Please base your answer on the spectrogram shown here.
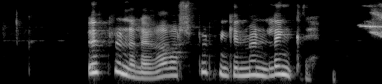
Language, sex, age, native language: Icelandic, female, 50-59, Icelandic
